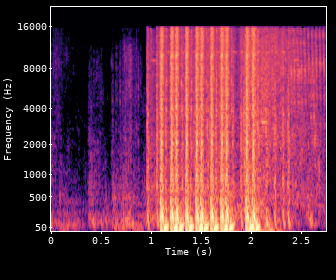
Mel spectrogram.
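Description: An automatic rifle fires a rapid burst of loud shots.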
